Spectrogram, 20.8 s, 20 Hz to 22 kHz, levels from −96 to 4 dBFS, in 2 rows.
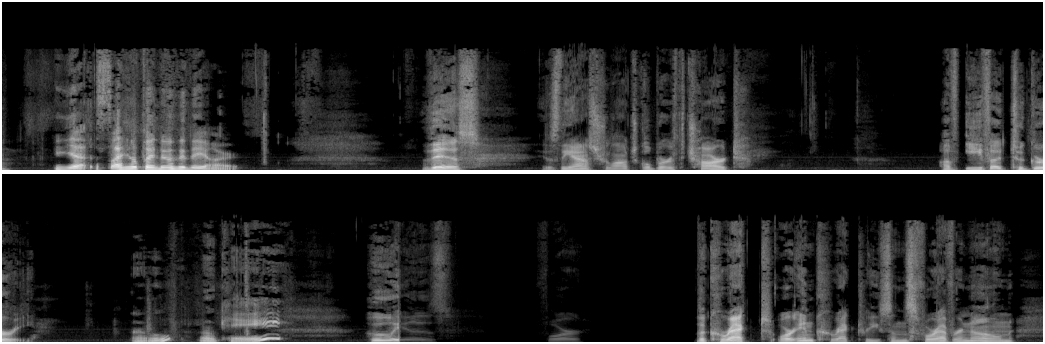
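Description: From 14.37 to 17.36 s, one channel was likely inverted, its polarity flipped against the other, so the identical centre content cancels when the pair is summed to mono. The speech drops by about 34 dB, leaving only a faint residue.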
